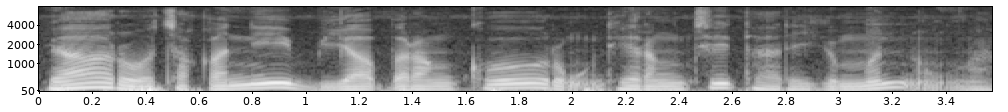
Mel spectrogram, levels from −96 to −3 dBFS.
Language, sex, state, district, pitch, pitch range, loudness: Garo, male, Meghalaya, West Garo Hills, 105 Hz, 100-135 Hz, -17 LUFS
